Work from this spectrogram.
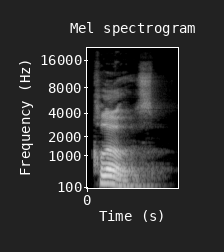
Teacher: When we say clothes, the TH in the middle can often be silent.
